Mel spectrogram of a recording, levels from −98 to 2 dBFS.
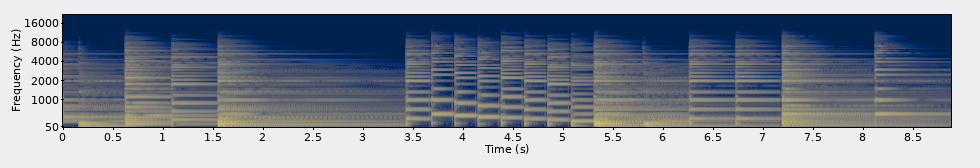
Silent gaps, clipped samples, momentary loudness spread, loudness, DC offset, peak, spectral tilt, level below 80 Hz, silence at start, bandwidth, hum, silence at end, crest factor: none; under 0.1%; 13 LU; -29 LUFS; under 0.1%; -10 dBFS; -6 dB/octave; -44 dBFS; 0 s; 10 kHz; none; 0 s; 20 dB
